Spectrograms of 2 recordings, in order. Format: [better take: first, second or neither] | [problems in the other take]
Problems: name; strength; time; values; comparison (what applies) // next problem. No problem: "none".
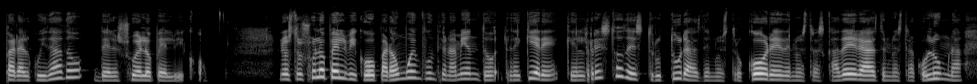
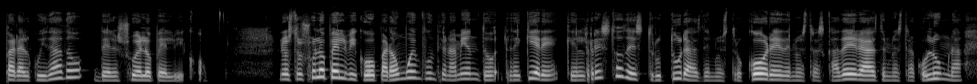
neither | thin; somewhat; fading below 500 Hz; the same in both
